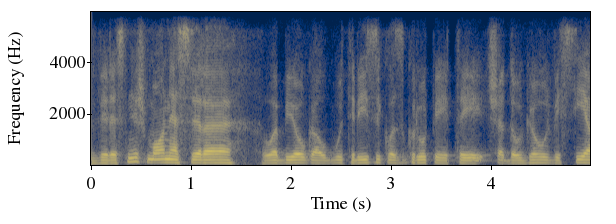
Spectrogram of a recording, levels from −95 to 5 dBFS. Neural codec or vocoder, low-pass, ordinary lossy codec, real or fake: codec, 16 kHz, 0.5 kbps, X-Codec, HuBERT features, trained on LibriSpeech; 5.4 kHz; Opus, 16 kbps; fake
